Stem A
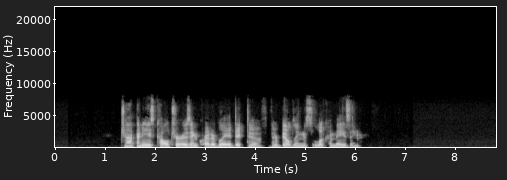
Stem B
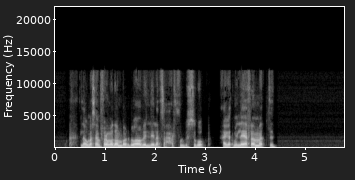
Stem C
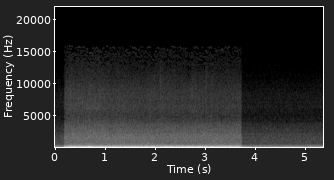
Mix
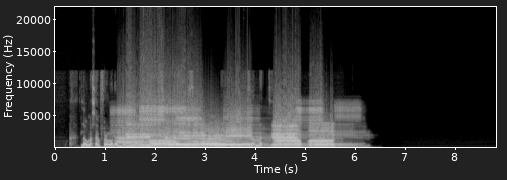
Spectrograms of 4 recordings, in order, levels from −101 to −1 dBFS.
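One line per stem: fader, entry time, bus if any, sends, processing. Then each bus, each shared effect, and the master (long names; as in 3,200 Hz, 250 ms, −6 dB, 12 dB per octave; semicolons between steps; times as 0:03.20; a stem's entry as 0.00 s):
−2.0 dB, 0.00 s, no send, no echo send, every bin's largest magnitude spread in time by 480 ms; noise gate −17 dBFS, range −16 dB; soft clipping −17 dBFS, distortion −8 dB
0.0 dB, 0.00 s, no send, no echo send, de-essing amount 65%; high-shelf EQ 3,600 Hz +8 dB; automatic ducking −6 dB, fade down 0.70 s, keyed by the first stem
−16.5 dB, 0.40 s, no send, echo send −18.5 dB, downward compressor, threshold −26 dBFS, peak gain reduction 14.5 dB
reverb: not used
echo: single-tap delay 773 ms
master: brickwall limiter −20.5 dBFS, peak gain reduction 8 dB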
